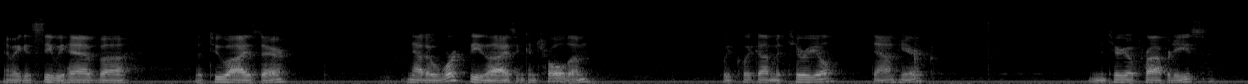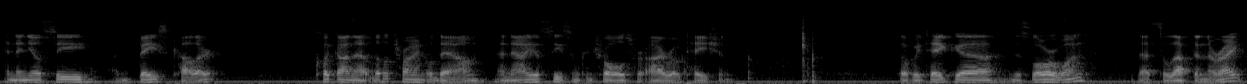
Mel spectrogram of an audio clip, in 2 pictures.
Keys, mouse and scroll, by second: 1.4 middle click, 2.0-3.2 middle drag, 3.4-7.4 middle drag, 7.5 click, 12.6-13.2 scroll down 3, 15.9 click, 23.0-24.9 drag.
